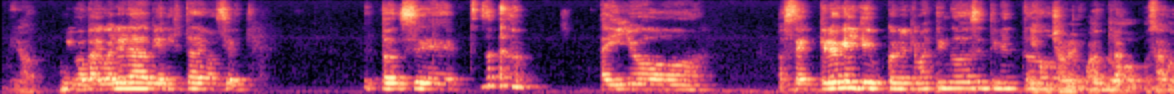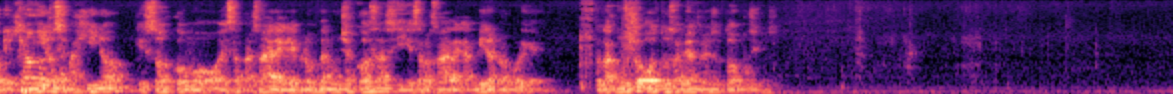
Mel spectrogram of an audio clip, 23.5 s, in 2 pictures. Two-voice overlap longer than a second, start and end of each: 10.3-12.4

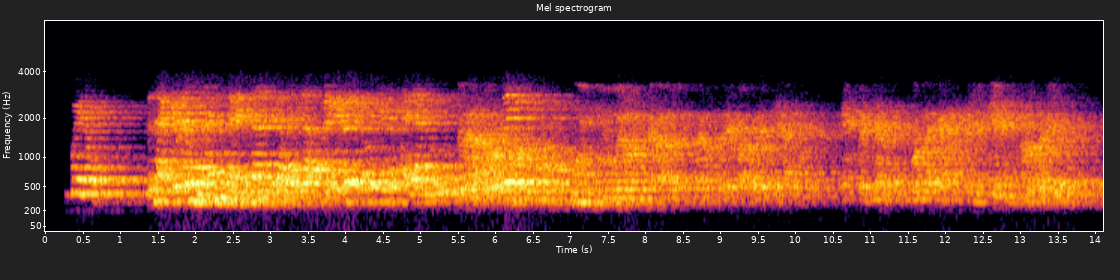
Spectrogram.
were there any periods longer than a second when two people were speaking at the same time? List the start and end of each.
5.6-6.8

